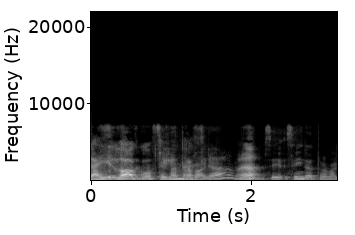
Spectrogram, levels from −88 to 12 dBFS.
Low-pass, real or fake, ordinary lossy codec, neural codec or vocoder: 7.2 kHz; fake; none; codec, 16 kHz, 4 kbps, X-Codec, WavLM features, trained on Multilingual LibriSpeech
